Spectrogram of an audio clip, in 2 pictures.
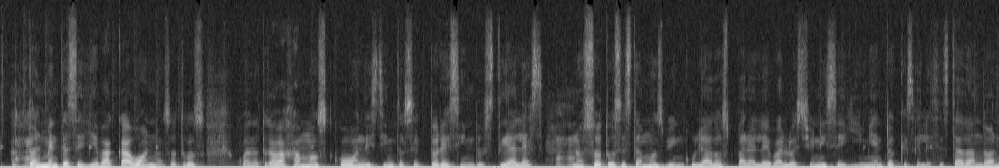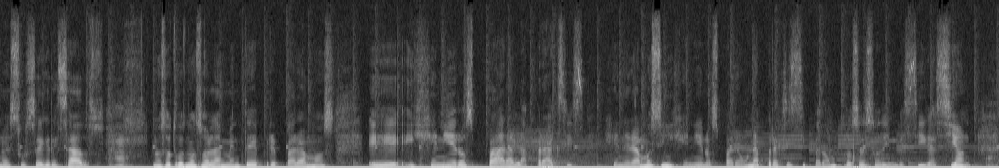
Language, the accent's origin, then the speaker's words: Spanish; Mexico; Entonces, ¿qué problema tenemos como mexicanos?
